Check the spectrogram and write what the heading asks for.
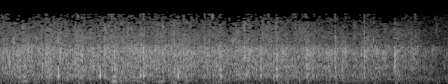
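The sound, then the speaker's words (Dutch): An audience applauds steadily for several seconds for the volunteer workers who worked on their building, a dense, even wash of many hands clapping at a constant loudness that tapers only slightly at the end, with no voices standing out. “Hey, mag even uh, applaus voor alle klussers die zo ontzettend gewerkt hebben eh, de afgelopen tijd in ons gebouw.”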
